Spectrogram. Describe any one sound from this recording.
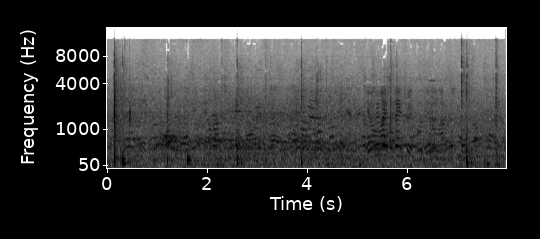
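Several men talk and call out to each other outdoors.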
